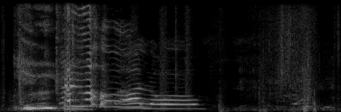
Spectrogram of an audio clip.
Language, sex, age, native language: Icelandic, male, 11, Icelandic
